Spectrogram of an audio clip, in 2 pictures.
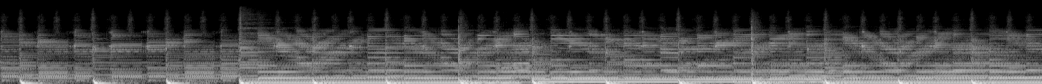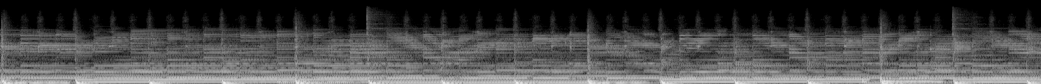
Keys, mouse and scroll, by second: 0.8-2.6 drag, 3.3 right click, 3.6 click, 4.2 right click, 4.5 click, 4.6 right click, 5.1 click, 7.0 right click, 7.5 click, 7.8 right click, 8.0 click, 9.1 click, 11.5-12.2 typing, 11.7 click, 13.7 click, 14.1-16.6 typing, 14.5 click, 16.8 click, 18.5 click, 20.6 click, 20.7 space.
